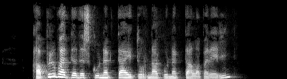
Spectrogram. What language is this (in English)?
Catalan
